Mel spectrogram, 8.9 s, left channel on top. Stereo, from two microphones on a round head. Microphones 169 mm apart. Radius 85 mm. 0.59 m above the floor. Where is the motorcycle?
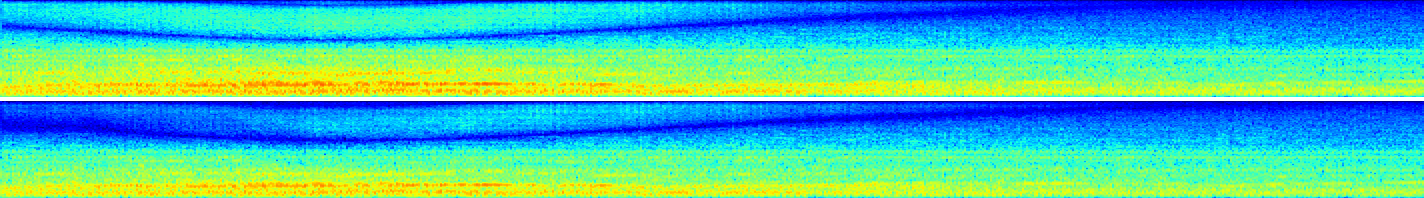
75° left (ahead or behind); by 8.9 s 20° right (ahead or behind).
